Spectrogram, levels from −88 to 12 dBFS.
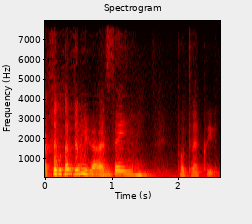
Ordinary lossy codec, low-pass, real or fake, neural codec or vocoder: none; none; fake; codec, 16 kHz, 0.5 kbps, FunCodec, trained on Chinese and English, 25 frames a second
